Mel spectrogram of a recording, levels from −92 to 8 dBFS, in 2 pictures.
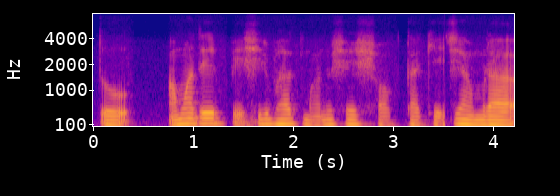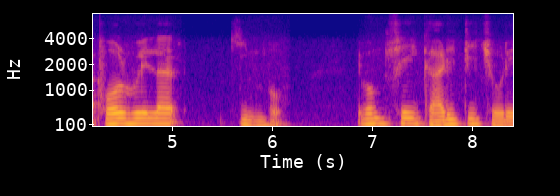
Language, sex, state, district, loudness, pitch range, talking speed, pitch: Bengali, male, West Bengal, Jhargram, -18 LUFS, 110-135 Hz, 105 wpm, 120 Hz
